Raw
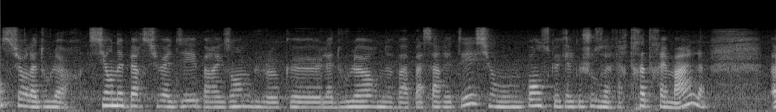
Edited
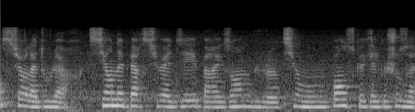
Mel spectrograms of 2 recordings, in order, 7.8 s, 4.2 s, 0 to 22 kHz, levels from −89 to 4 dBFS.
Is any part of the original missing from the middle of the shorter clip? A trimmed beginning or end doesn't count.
yes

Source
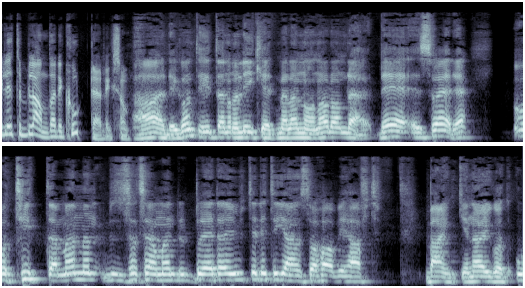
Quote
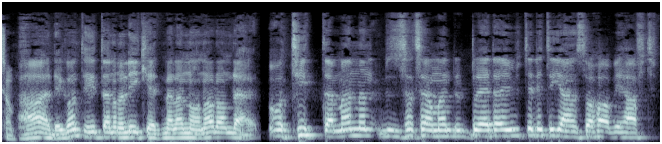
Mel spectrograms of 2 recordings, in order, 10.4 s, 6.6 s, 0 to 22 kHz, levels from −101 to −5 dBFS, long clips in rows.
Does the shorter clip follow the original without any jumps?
no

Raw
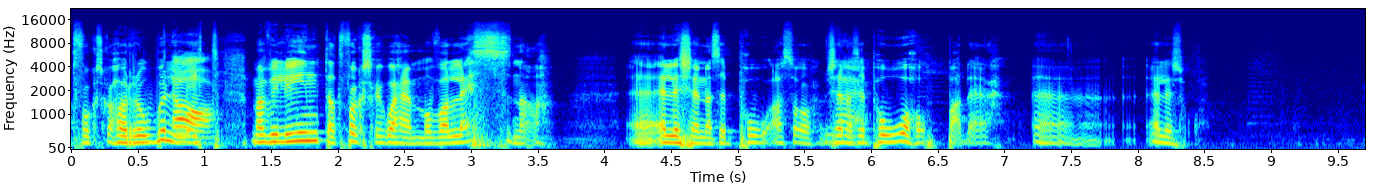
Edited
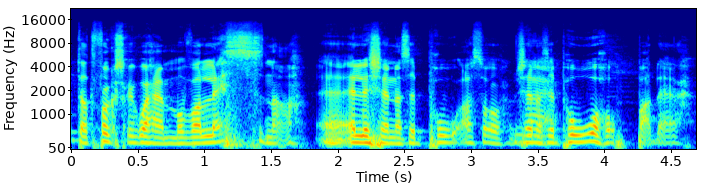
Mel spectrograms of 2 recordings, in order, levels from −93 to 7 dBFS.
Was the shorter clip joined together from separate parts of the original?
yes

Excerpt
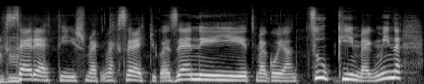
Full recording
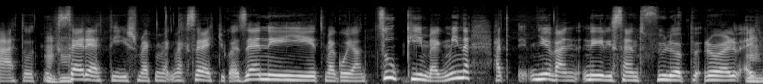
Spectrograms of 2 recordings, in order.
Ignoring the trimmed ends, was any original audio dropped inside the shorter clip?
yes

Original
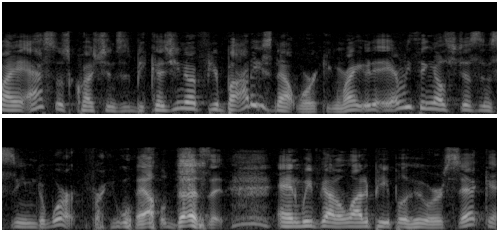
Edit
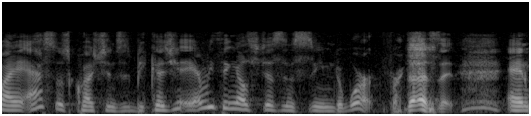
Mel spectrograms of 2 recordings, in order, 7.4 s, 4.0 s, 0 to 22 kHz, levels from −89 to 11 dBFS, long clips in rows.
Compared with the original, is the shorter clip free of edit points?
no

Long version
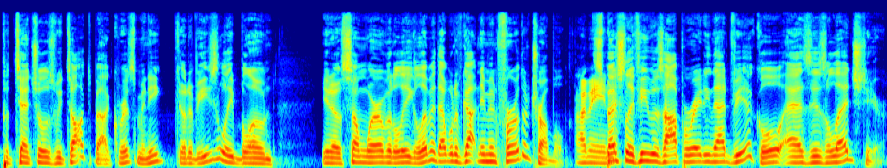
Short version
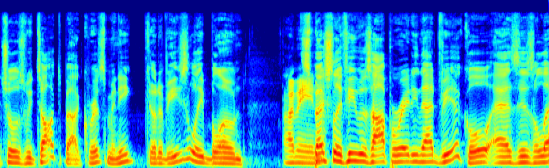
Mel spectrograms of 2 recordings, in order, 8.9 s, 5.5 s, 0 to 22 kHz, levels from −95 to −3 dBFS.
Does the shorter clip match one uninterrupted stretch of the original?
no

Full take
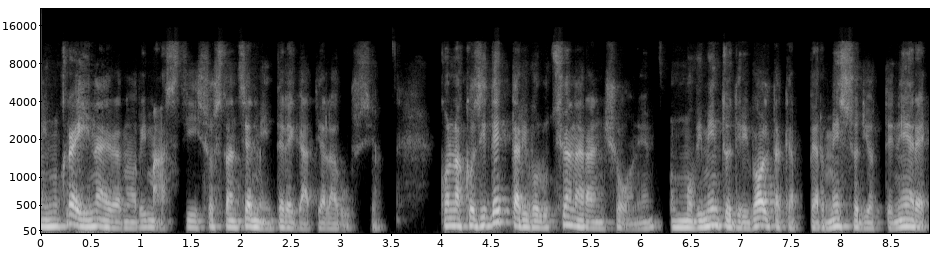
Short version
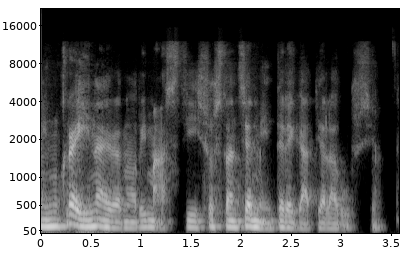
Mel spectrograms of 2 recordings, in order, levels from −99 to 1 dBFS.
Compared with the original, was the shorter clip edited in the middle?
no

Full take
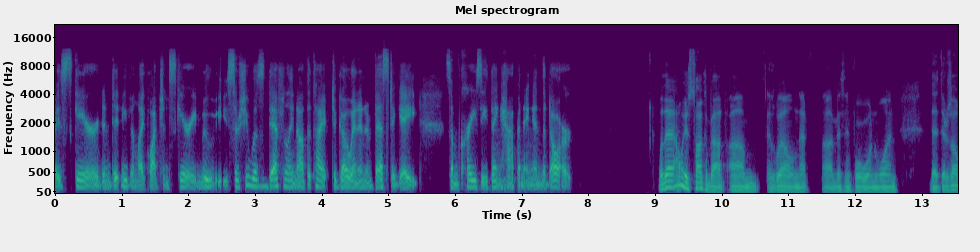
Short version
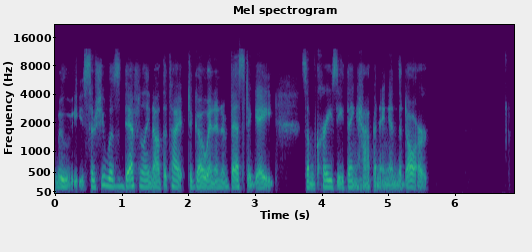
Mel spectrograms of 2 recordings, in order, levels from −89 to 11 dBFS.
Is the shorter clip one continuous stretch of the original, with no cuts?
yes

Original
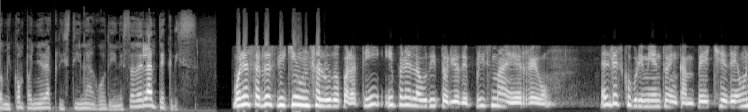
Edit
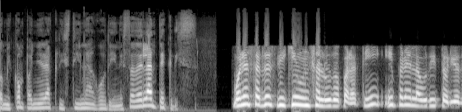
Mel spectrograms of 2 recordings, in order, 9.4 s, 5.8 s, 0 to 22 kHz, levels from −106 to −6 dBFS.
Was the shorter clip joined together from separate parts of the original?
no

